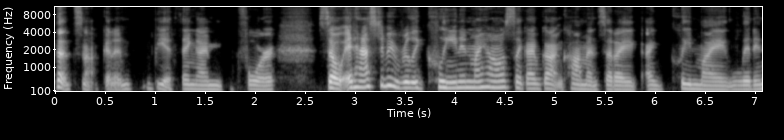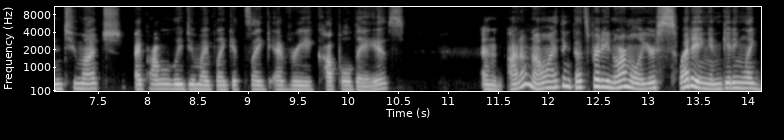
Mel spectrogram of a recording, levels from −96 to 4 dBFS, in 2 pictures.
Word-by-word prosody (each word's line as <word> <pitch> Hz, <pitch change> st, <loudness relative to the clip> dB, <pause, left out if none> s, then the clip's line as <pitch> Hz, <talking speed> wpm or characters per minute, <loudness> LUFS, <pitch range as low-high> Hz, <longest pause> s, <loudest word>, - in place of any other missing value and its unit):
that's -, -, +5 dB
not -, -, -7 dB
gonna 170 Hz, -, -4 dB, 0.2 s
be 185 Hz, -, -3 dB
a -, -, -3 dB
thing 175 Hz, -1 st, -3 dB
I'm 160 Hz, -1 st, -1 dB
for, 155 Hz, -1 st, -2 dB, 0.4 s
so -, -, +8 dB
it -, -, +7 dB
has 250 Hz, +2 st, +6 dB
to 305 Hz, -, -1 dB
be 310 Hz, -2 st, +5 dB
really 220 Hz, -2 st, +3 dB
clean 225 Hz, 0 st, +2 dB
in 230 Hz, 0 st, +2 dB
my 230 Hz, +1 st, +3 dB
house, 240 Hz, -1 st, 0 dB
like, 210 Hz, -3 st, -2 dB
I've 190 Hz, -1 st, +2 dB
gotten 190 Hz, 0 st, +1 dB
comments 165 Hz, -4 st, -3 dB
that 160 Hz, -1 st, -1 dB
I 150 Hz, -2 st, 0 dB
I 160 Hz, -2 st, -4 dB
clean 175 Hz, -2 st, -1 dB
my 155 Hz, -2 st, -1 dB
linen 160 Hz, +4 st, -2 dB
too 195 Hz, +2 st, -8 dB
much, 195 Hz, +4 st, -3 dB
I 175 Hz, -, +1 dB
probably 180 Hz, 0 st, -2 dB
do 175 Hz, 0 st, -3 dB
my 165 Hz, -2 st, -1 dB
blankets, 160 Hz, +1 st, -7 dB
like, 160 Hz, -1 st, -4 dB
every 155 Hz, -2 st, -4 dB
couple 155 Hz, 0 st, -5 dB
days. 155 Hz, +8 st, -6 dB, 0.8 s
And, 170 Hz, -3 st, -2 dB
I -, -, 0 dB
don't 335 Hz, +3 st, +1 dB
know, 210 Hz, -5 st, 0 dB
I 230 Hz, -, 0 dB
think 275 Hz, 0 st, -1 dB
that's 235 Hz, +1 st, -1 dB
pretty 260 Hz, -3 st, +3 dB
normal, 225 Hz, -4 st, +2 dB
you're 205 Hz, +3 st, 0 dB
sweating 235 Hz, -2 st, +2 dB
and 185 Hz, +1 st, -2 dB
getting, 210 Hz, +1 st, 0 dB
like, 200 Hz, -3 st, -2 dB
180 Hz, 225 wpm, -23 LUFS, 160-220 Hz, 0.8 s, so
